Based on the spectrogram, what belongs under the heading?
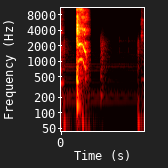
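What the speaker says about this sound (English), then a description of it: "Gotta love getting cough in the winter." A sharp, loud cough followed by a couple of softer, shorter coughs spaced apart, with quiet in between.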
